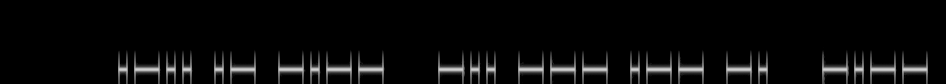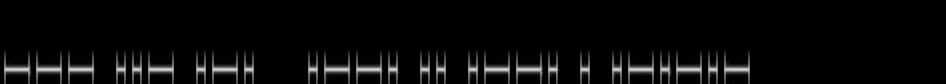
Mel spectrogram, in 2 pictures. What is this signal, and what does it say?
Morse code, heard as a keyed tone, about 15 wpm, 700 Hz. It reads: LAY DOWN YOUR PIPE.
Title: Sentences from Top 1500 Words 15wpm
